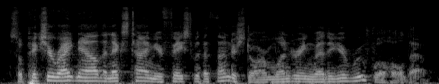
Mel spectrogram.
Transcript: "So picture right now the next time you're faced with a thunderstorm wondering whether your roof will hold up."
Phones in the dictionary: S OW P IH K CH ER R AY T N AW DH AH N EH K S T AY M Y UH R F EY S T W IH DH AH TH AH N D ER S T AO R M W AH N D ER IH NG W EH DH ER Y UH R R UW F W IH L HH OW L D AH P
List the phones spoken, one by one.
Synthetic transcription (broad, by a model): S OW P IH K CH ER R AY T N AW DH AH N EH K S T AY M Y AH R F EY S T W IH DH AH TH AH N D ER S T AO R M W AH N D ER IH NG W EH DH ER Y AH R R UW F W IH L HH OW L D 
